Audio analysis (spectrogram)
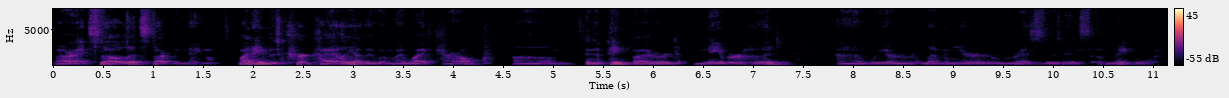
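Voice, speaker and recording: Congested man, lowish voice, nervous breathy pauses, echoey room. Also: steady tone, a little mellow. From New Jersey. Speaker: debate candidate. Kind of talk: prepared opening statement.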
